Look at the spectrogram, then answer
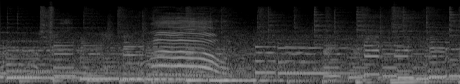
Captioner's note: yelling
